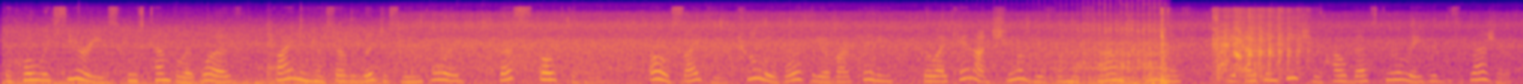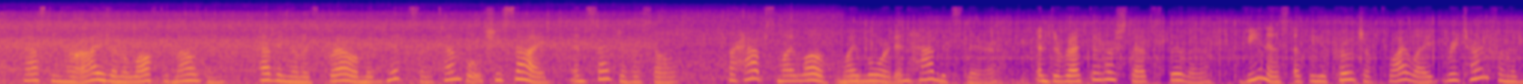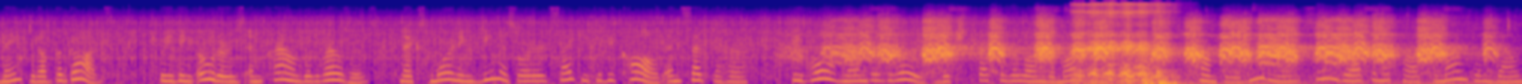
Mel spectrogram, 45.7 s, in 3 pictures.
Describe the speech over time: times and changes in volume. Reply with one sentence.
The talking can be heard from 0.0 to 45.6 s, getting quieter.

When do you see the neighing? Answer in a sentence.
The neighing can be heard from 41.1 to 42.4 s.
